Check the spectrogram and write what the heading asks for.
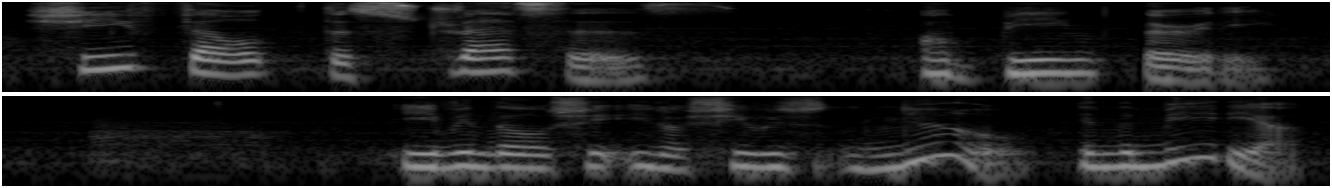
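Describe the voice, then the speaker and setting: A woman in her late fifties from the United States hosts a casual spoken morning reflection, her tone deeply mellow and dark. She muses haltingly, restarting phrases, repeating herself and circling back on her words.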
